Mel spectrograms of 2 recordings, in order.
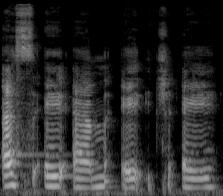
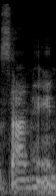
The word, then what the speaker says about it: Samhain: to celebrate saline and it's spelt s-a-m-h-a-i-n so that's why i say samhain because like i said i'm a new witch so when i first started saying sally and i was saying sam hayne i'm pretty sure a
